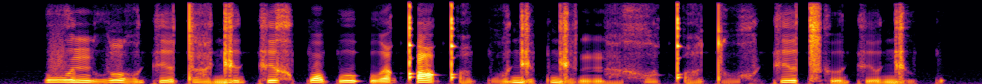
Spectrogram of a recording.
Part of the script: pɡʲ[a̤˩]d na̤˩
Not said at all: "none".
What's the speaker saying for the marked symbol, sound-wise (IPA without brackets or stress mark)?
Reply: a̤˩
